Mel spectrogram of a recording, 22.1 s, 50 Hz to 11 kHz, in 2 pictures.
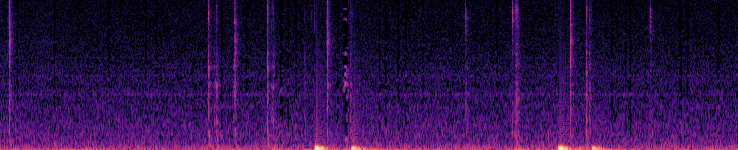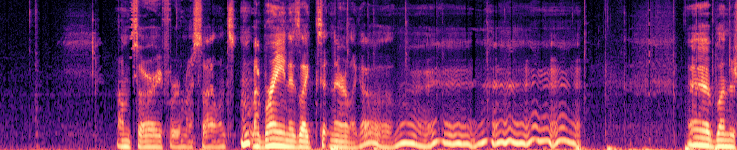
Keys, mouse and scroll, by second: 0.1 middle click, 3.5 middle click, 4.4 scroll up 1, 4.9 shift+middle click, 5.1 middle click, 5.4 scroll up 1, 6.6 scroll up 2, 6.9 click, 8.0-8.5 scroll up 3, 8.5 shift+middle click, 9.7 click, 11.8-12.7 scroll down 1, 12.8 click, 14.0-14.4 scroll down 2, 14.4 middle click, 15.5-16.2 scroll down 5, 16.2 shift+middle click, 16.5 middle click, 17.1 middle click, 17.8-18.3 scroll up 2, 18.3 middle click, 19.3 scroll down 1, 19.8 shift+middle click, 20.3-20.7 scroll down 1, 20.7 middle click, 21.4 shift+middle click, 21.7 middle click, 22.0 middle click.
